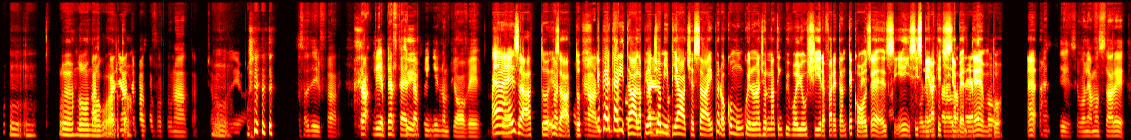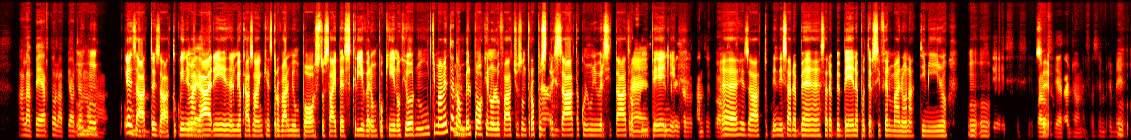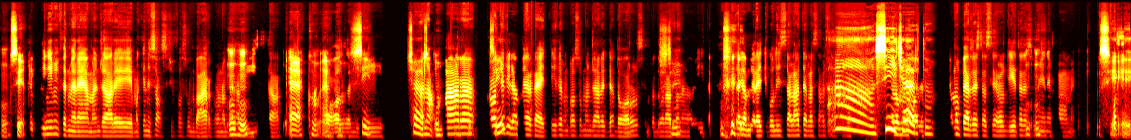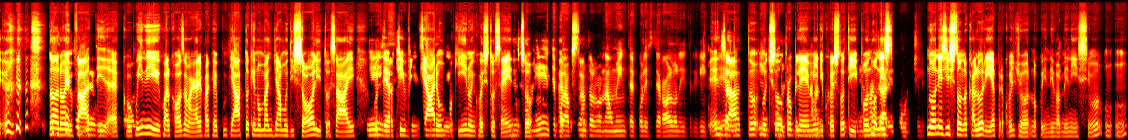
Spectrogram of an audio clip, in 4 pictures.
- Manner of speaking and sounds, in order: tapping; chuckle; distorted speech; other background noise; unintelligible speech; static; chuckle; drawn out: "Ah"; chuckle; laughing while speaking: "ceh poss"; "Cioè" said as "ceh"; laughing while speaking: "Non devo"; unintelligible speech
- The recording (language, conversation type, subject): Italian, unstructured, Preferiresti avere una giornata perfetta ogni mese o una settimana perfetta ogni anno?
